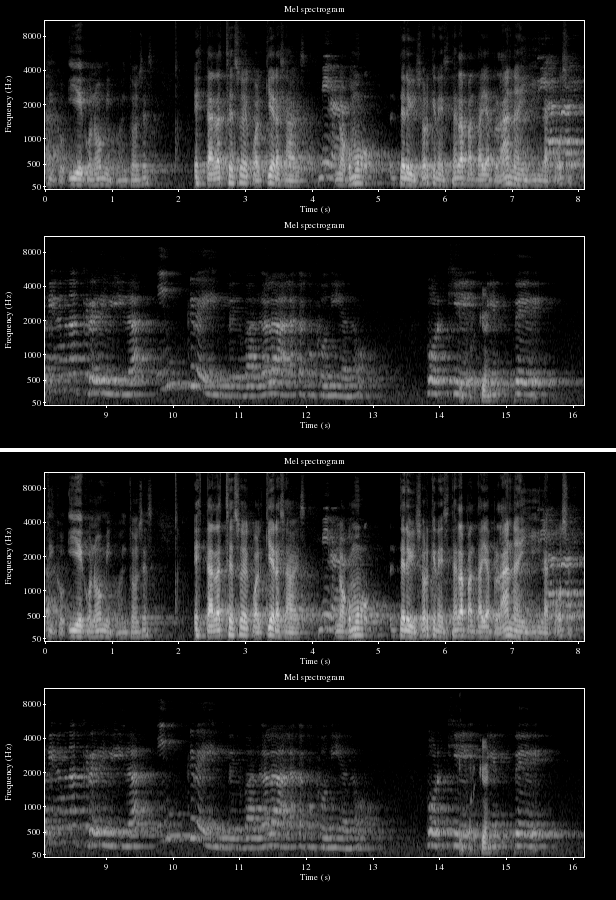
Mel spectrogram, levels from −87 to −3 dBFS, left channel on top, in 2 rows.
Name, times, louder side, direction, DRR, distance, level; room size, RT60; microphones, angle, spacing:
voice 1, 0.0-1.6 2.2-3.9 4.3-4.8 5.2-7.8 14.6-14.7, right 2 dB, 40° right, 11 dB, 1.1 m, -29 dB
voice 2, 4.1-4.7 7.4-12.9 13.8-15.5, left 1 dB, 5° left, -3 dB, 5.7 m, -41 dB
27.5 x 25.0 x 4.4 m, 1.5 s
head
